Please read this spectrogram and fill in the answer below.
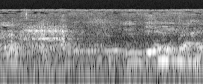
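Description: Near silence: room tone in a church hall, with a faint voice in the background.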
